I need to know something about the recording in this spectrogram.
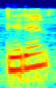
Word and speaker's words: didn't: number one if he didn't pay he wouldn't get elected okay so the first thing that you have to hear is didn't didn't you'll notice there's no t sound i don't say didn't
